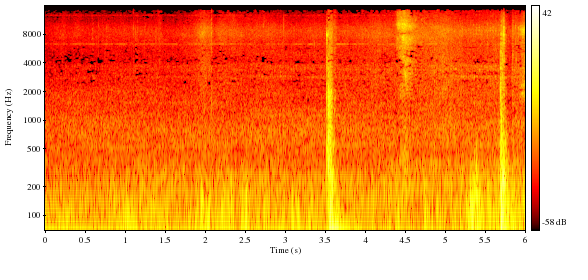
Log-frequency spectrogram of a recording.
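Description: A car door is shut with a single solid thud a little past halfway, followed by a sharp click near the end, over a low steady rumble.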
